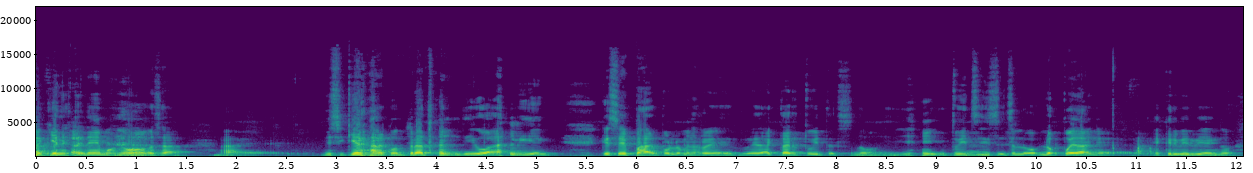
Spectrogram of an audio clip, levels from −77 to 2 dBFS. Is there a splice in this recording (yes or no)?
no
